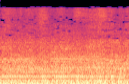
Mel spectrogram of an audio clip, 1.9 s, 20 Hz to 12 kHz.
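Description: Inside a moving JR 415 series electric train on the Nippo Line between Kokura and Nakatsu, a steady, loud low rumble with a constant motor hum fills the cabin, continuous and even throughout, with no voices.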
